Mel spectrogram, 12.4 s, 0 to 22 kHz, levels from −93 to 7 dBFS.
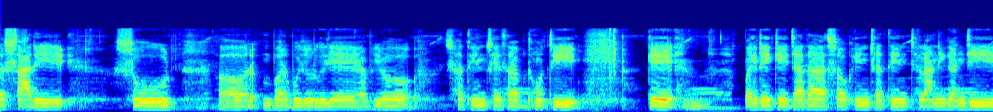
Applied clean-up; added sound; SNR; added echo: neural separator model SepFormer DNS4.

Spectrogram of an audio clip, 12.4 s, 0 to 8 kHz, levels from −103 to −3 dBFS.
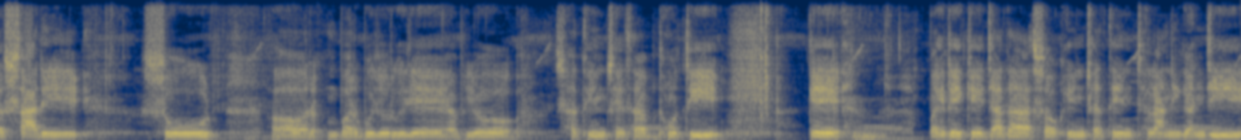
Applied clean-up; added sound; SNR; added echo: none; Piano; 20 dB; reverberation time 0.2 s.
